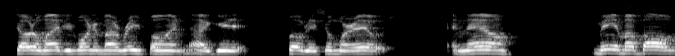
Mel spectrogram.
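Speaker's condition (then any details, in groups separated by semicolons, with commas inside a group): Traumatic brain injury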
